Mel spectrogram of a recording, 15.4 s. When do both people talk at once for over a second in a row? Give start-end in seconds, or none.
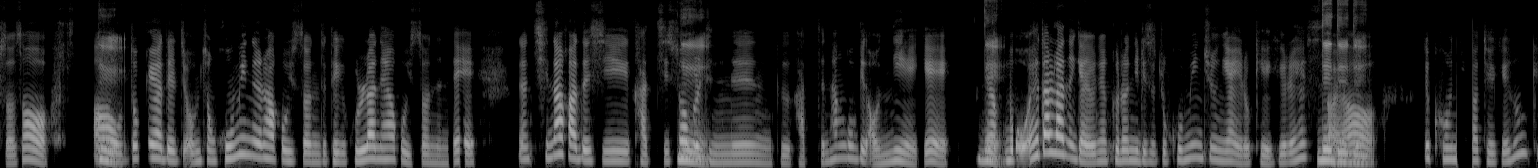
none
